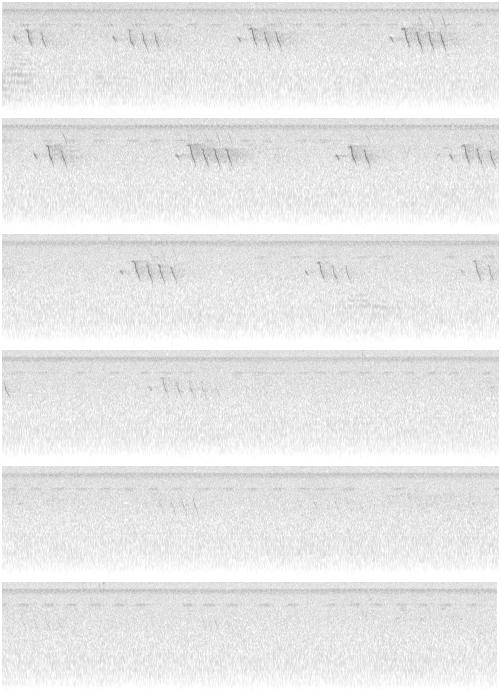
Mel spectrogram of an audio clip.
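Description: Insects calling: a steady high-pitched drone with a fast ticking trill just beneath it, and a short chirp repeating about every second and a half that grows fainter and stops about halfway through.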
